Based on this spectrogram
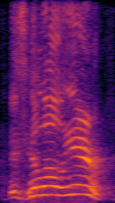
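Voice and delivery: loud, high shout through a door; calling out. Acted. Visitor banging on Hillel's door, calling out loudly.

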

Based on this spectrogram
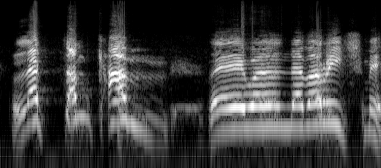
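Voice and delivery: slow, high, taunting; slow gloating defiance. Acted. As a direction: savor the defiance slowly.

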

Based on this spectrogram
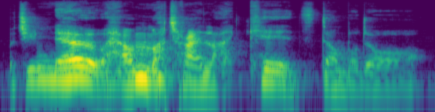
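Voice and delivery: lightly voiced menacing werewolf. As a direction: savour the threat.

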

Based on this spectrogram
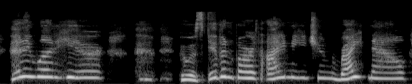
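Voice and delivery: high-pitched, panicky call for help; retold frantic yell. Partner yelling upstairs for help with the birth, frantic. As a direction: imitate a panicked man calling upstairs. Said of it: "He's freaking out".

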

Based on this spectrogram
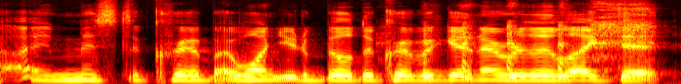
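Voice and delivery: high, pleading child voice, voicing a daughter; a tearful kid begging for her crib back; upset little girl. Dad voicing daughter Lucy begging to rebuild the crib, high child whine. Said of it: "she came down and was crying her eyes out".

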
